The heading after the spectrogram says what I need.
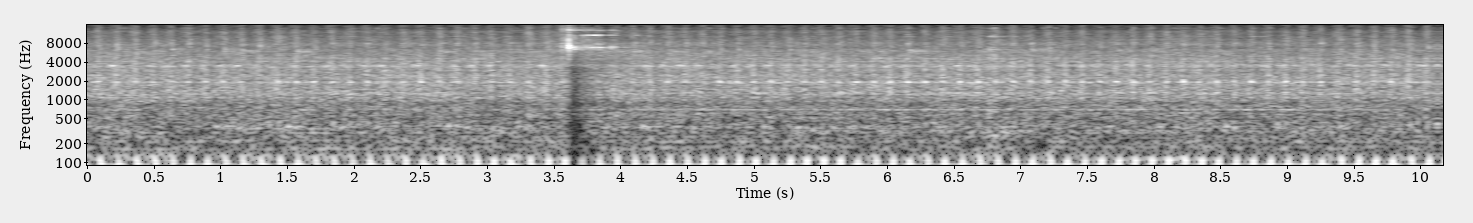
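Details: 1986 Honda VT500 Shadow V-twin, revived after years sitting, idling while warming up: lumpy uneven idle with hollow loping beat; rear cylinder still not firing, owner suspects ignition coil or mice-eaten coil wire, checking spark.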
